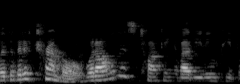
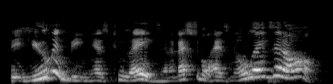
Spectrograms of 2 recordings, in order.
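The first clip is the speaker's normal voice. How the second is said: giant voice; 2 semitones higher, 9 dB louder than usual. Acted.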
